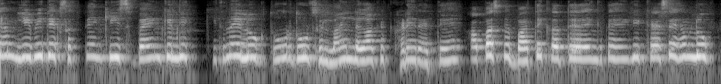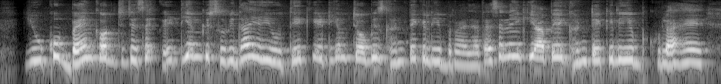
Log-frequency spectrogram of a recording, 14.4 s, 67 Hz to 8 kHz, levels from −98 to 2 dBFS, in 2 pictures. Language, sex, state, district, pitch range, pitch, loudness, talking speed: Hindi, male, Uttar Pradesh, Varanasi, 255-310 Hz, 285 Hz, -19 LUFS, 255 wpm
